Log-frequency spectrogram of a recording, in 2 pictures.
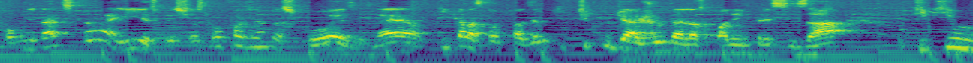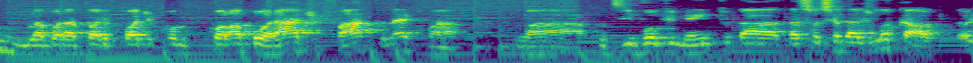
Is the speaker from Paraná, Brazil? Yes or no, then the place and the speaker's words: no; Jundiaí, São Paulo, Brazil; now in Santos, Brazil; eu cresci bem perto de Santos, quer dizer, não sou de Santos, né? Eu sou de Jundiaí, mas vinha direto para cá, minha avó morava aqui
